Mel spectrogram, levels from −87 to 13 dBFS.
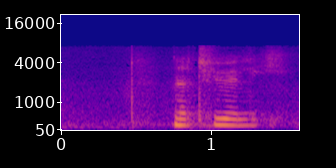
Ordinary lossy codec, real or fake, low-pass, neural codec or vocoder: AAC, 32 kbps; fake; 7.2 kHz; codec, 16 kHz in and 24 kHz out, 0.9 kbps, LongCat-Audio-Codec, fine tuned four codebook decoder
